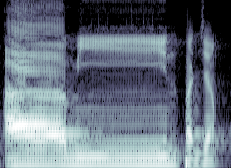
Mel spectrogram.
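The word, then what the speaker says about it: آمين: Tapi kalau di kita bacanya adalah amin, a-nya panjang, min-nya juga panjang.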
